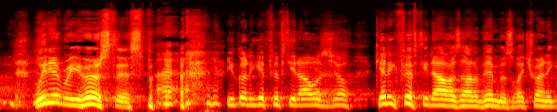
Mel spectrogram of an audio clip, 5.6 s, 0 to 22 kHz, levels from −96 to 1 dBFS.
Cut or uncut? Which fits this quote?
cut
